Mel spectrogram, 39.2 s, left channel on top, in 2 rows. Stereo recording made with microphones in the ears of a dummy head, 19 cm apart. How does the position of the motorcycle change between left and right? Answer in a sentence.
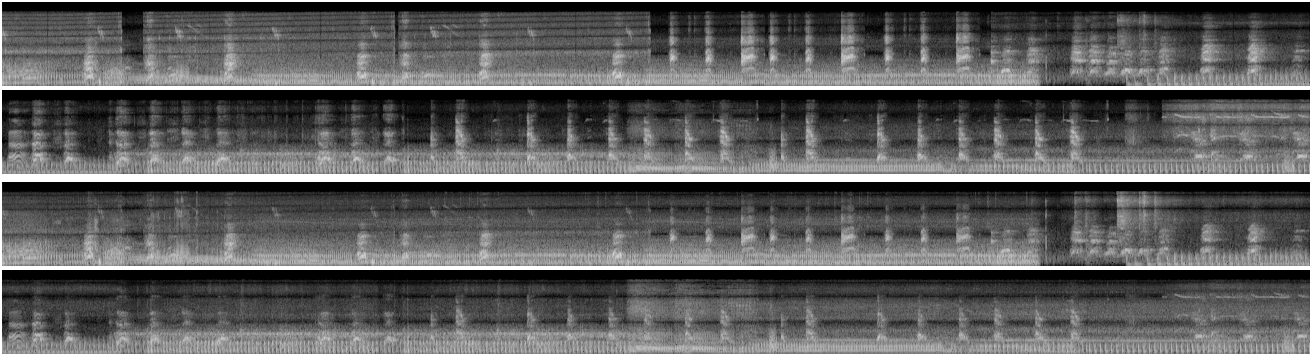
You can hear the motorcycle stay put.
